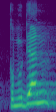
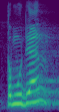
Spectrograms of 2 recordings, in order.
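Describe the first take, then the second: No difference in how they are said.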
